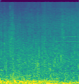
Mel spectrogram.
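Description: A Confringo spell explodes in Hogwarts Legacy as one loud, close burst whose roar carries through the whole short moment, with no voices.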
